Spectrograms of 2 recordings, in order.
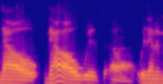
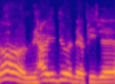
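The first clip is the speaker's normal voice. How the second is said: higher, louder friendly put-on voice of the caller; Herb Dean voice; 5 semitones higher, 6 dB louder than usual. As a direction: play the cheerful older referee on the phone. Imitating Herb Dean on phone.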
